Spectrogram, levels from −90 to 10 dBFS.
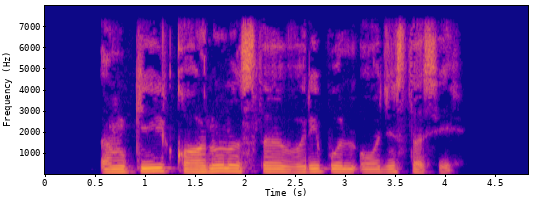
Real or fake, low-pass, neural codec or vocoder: real; 7.2 kHz; none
